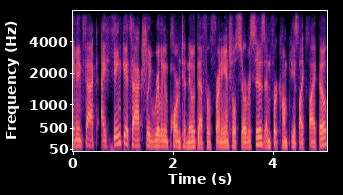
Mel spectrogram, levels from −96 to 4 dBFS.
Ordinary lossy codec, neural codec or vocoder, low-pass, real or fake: Opus, 32 kbps; codec, 16 kHz in and 24 kHz out, 1.1 kbps, FireRedTTS-2 codec; 7.2 kHz; fake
